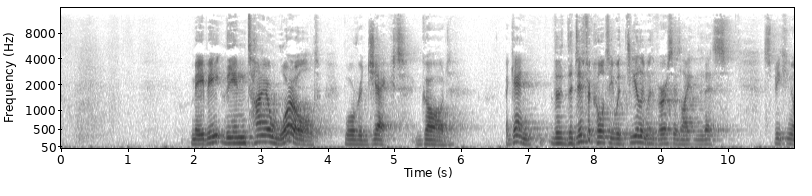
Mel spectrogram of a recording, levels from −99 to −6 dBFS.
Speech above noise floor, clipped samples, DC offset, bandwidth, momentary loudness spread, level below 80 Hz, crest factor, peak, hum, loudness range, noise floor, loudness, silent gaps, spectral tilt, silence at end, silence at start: 30 dB; under 0.1%; under 0.1%; 14 kHz; 16 LU; -66 dBFS; 20 dB; -16 dBFS; none; 4 LU; -63 dBFS; -34 LUFS; none; -5 dB/octave; 0 s; 0 s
